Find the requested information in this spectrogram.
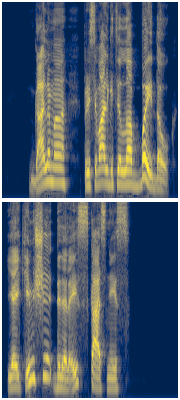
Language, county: Lithuanian, Vilnius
